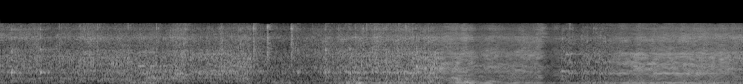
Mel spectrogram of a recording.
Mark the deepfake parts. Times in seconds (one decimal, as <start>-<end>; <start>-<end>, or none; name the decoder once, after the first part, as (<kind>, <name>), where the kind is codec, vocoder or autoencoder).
4.4-5.6 (vocoder, Vocos); 6.1-7.4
